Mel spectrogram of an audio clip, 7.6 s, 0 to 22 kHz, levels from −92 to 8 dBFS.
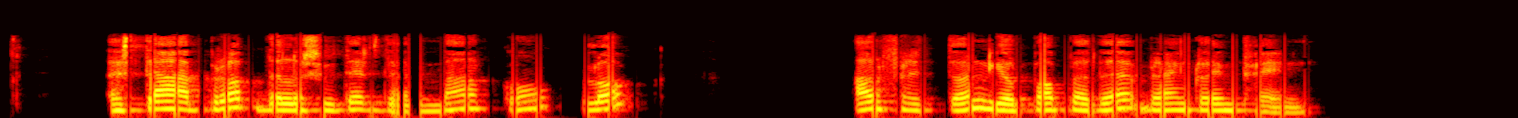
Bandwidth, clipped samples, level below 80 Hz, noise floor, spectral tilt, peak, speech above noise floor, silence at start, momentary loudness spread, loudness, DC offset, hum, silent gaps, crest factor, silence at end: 7.8 kHz; under 0.1%; -50 dBFS; under -90 dBFS; -5 dB/octave; -2 dBFS; over 71 dB; 0.55 s; 10 LU; -19 LUFS; under 0.1%; none; 3.34-3.45 s, 3.62-4.25 s; 20 dB; 1.05 s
